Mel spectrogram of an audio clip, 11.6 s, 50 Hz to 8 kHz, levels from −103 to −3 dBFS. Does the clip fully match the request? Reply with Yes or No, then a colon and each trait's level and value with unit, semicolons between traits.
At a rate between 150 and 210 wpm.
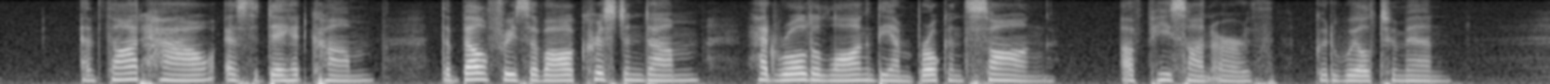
No: average, 140 wpm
